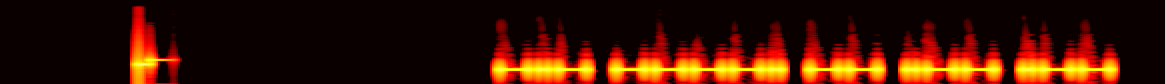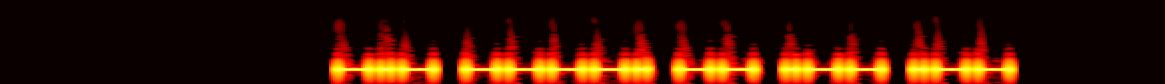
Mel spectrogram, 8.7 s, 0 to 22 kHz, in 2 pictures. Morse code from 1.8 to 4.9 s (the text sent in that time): K9MWW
